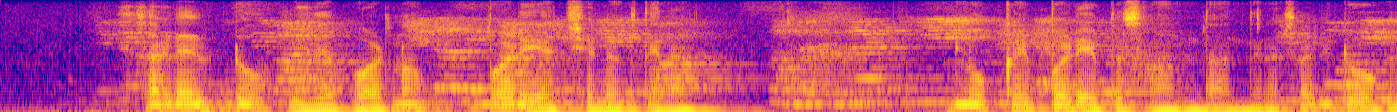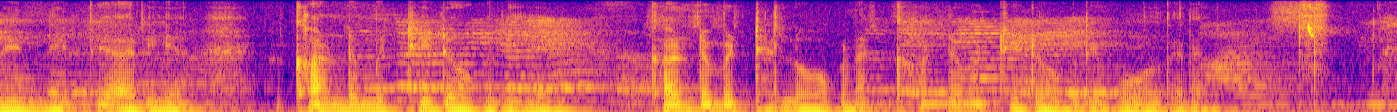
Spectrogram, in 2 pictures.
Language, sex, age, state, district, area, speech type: Dogri, male, 18-30, Jammu and Kashmir, Samba, urban, spontaneous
